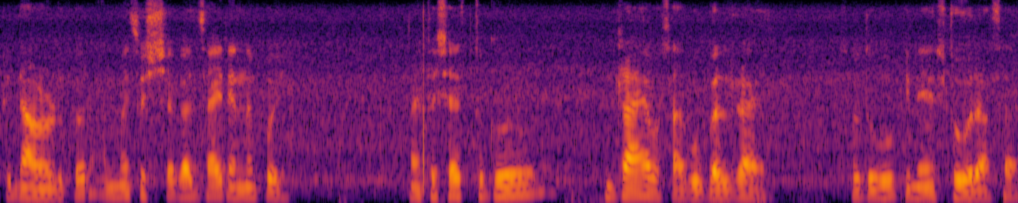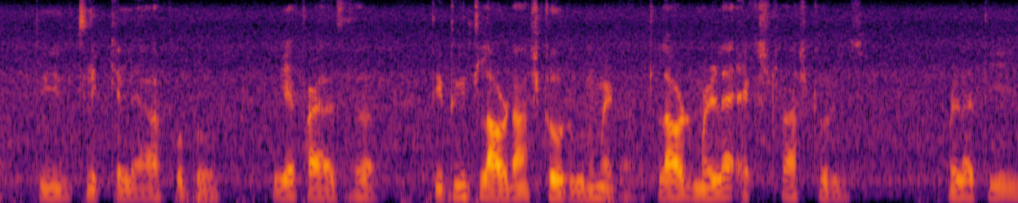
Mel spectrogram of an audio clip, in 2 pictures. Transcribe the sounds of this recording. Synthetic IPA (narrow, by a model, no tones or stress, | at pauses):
t̪iːɖawnloɽkəɾañimaɡsuɕəɡat̪d͡zajt̪janːapoj | maɡt̪əɕat͡st̪uɡə | ɖɾajʋəsaɡuɡəlɖɾajʋ | sɔt̪uɡəpinẽsʈoɾasat̪uĩklikːeljafoʈo | t̪uɡefajəlsasat̪it̪uĩːt̪lawɽãsʈoɾɡʱəɽũmeʈ̪at̪lawɽm̤əɽljaʔeksʈɾasʈoɾiːd͡z | m̤əɽlat̪i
